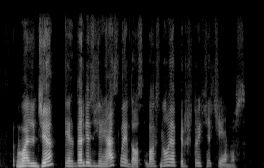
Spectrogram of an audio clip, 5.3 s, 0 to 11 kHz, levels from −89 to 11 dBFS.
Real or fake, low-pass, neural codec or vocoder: fake; 9.9 kHz; codec, 16 kHz in and 24 kHz out, 1.1 kbps, FireRedTTS-2 codec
